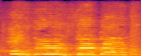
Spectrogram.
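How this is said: It sounds scared.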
